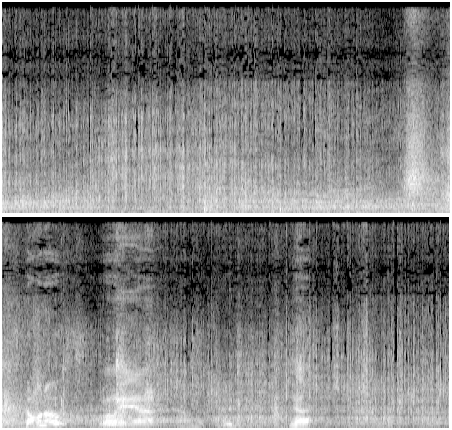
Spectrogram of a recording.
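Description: A gas torch flame hisses and roars steadily.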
